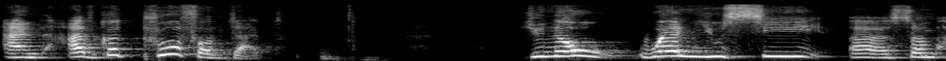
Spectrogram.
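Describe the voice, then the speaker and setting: Speaking fairly slowly in a French accent, a woman sounds somewhat breathy, with ordinary pitch variation. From France. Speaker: harmonica player and teacher. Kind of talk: online workshop lecture. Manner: animated.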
